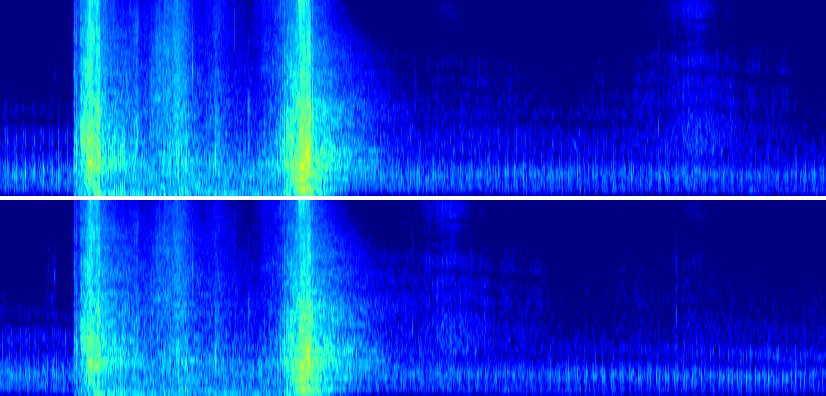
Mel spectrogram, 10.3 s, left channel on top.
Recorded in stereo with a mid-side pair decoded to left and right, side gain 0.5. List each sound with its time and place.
0.9 s a zipper: 30° left, 0.6 m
